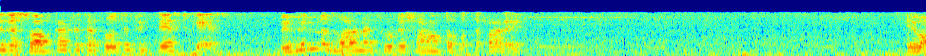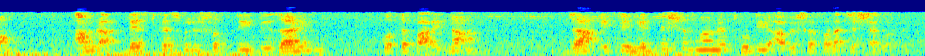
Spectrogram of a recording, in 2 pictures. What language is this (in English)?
Bangla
